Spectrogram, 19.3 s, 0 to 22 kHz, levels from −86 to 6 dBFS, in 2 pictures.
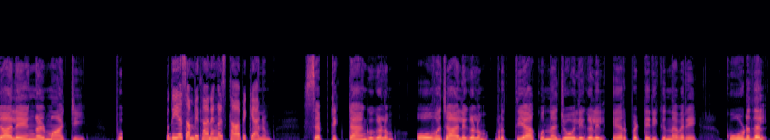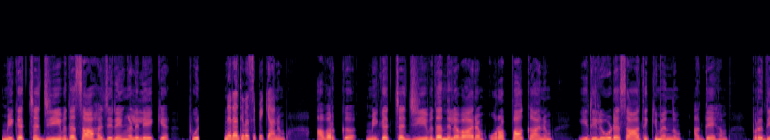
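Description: At 1.52 s the speech cuts out for about 0.56 s, until 2.10 s. This is a playback stall. The player was likely starved of data or blocked, so its output fell silent. A second stall follows at 12.10 s, lasting about 0.32 s, until 12.45 s. It sounds the same: an abrupt gap in mid-flow, then the sound picks up again.

Each stall is followed by catch-up at higher speed. From 2.10 to 3.22 s, and again from 12.45 to 13.09 s, the player runs its backlog at 1.5 times normal speed. It does this by resampling, so pitch rises with tempo, by roughly seven semitones. The speech sounds hurried and chipmunk-like. Once the lost time is recovered, speed and pitch drop back to normal.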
